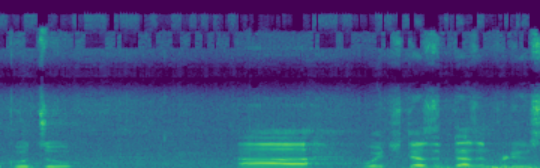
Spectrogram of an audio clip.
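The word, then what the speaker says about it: kudzu: United States called uh kadu or pronounced in Japanese which is where it's from kudu uh which doesn't doesn't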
